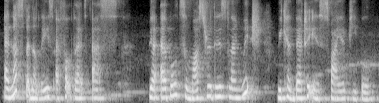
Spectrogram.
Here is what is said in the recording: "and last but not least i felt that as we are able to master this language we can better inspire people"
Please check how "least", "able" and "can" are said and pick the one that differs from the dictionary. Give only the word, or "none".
least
